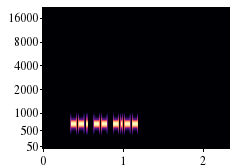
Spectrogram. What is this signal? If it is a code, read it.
Morse code, heard as a keyed tone, about 54 wpm, 700 Hz. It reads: GMY
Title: USA Call Sign Postfixes - 3 Letters 50wpm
